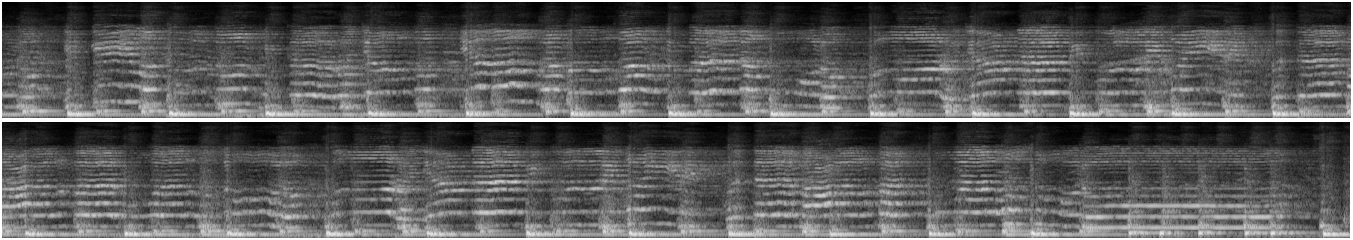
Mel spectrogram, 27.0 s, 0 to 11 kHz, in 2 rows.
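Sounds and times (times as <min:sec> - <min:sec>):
woman singing: 0:00.0 - 0:26.7
frame drums beating: 0:00.0 - 0:26.9.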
